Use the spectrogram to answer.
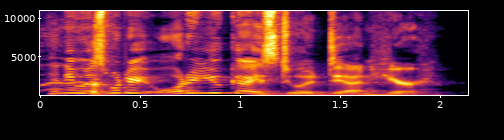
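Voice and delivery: put-on high, chatty Minnesotan accent; Canadian or Minnesotan accent. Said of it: "slowly morph into Canadian or Minnesotan".

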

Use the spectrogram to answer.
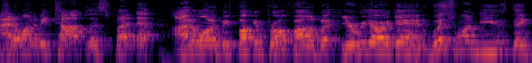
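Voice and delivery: fed-up outburst; angry rant. Real, not acted. Venting about being profiled, heated.

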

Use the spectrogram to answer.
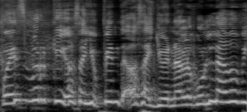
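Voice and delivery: laughing explanation. Real, not acted. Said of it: "laughing at her mistake".

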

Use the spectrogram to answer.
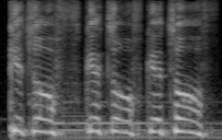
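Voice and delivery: high shout to get off; yelling in a high child voice. A narrator's reading. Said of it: "Dandy shouted".

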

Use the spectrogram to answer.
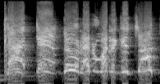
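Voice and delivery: high, panicky mock plea not to get shot; mock scared. Imitating a scared narco dodging bullets, high panicky. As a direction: squeal it like a scared guy ducking bullets.

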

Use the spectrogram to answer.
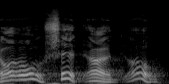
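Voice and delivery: soft, stammering apology; taken aback. Retold or imitated. Startled coworker apologizing to the man he annoyed, imitated flustered softness. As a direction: back off quietly, caught off guard.

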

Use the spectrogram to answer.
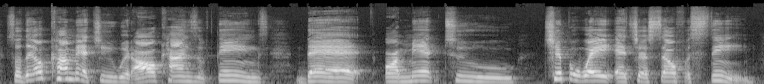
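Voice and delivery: ordinary talk

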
